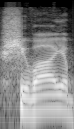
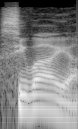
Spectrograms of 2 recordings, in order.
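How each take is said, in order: First: The word begins with a 'sh' sound. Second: The word begins without a 'sh' sound. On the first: "ಶಿ ಶಿವಾಯ ಬರಲ್ಲ" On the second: "ಶಿವಾಯ ಅಂತ ಹೇಳ್ತಾರೆ"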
